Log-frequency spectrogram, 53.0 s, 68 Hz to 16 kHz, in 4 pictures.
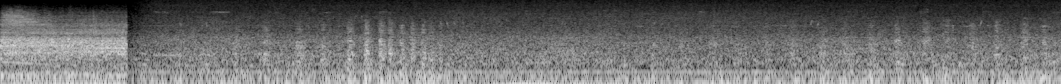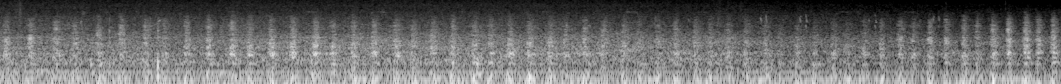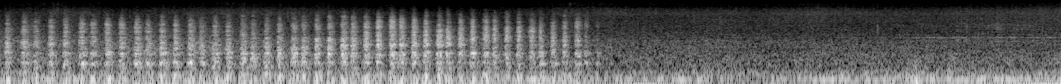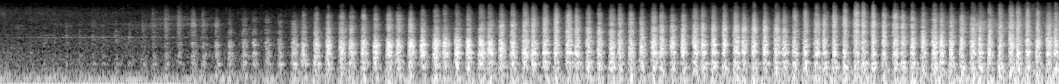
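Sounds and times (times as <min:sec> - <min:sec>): steam locomotive exhaust chuffs: 0:00.0 - 0:53.0.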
